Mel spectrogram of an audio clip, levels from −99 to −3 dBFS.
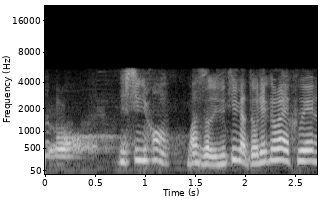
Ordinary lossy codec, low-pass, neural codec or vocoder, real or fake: none; 5.4 kHz; codec, 16 kHz in and 24 kHz out, 0.6 kbps, FireRedTTS-2 codec; fake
